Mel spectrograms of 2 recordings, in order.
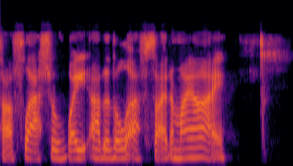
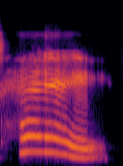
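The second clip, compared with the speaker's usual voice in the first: a light, higher-pitched greeting from the son; son's greeting; 7 semitones higher than usual. Retold or imitated. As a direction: toss out a quick, higher hey as the son. Son turns and greets her.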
